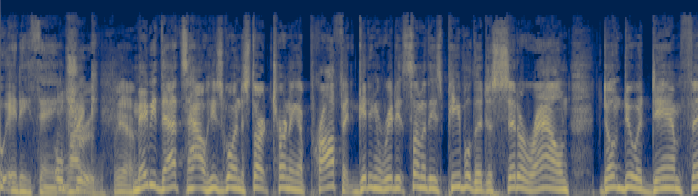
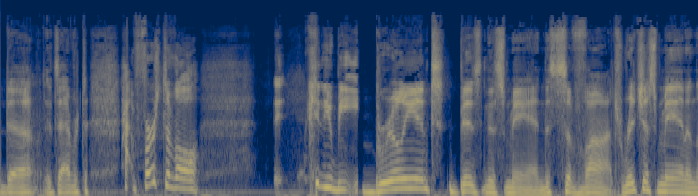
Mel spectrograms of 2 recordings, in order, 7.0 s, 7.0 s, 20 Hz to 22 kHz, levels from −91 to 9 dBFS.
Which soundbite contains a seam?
second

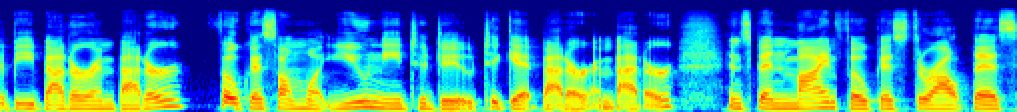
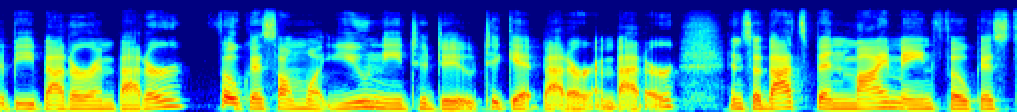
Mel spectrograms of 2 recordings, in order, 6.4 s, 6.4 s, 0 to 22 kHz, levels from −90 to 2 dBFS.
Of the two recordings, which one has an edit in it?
first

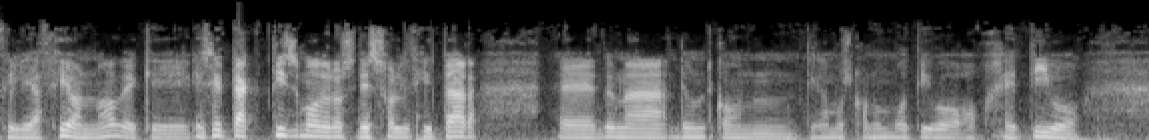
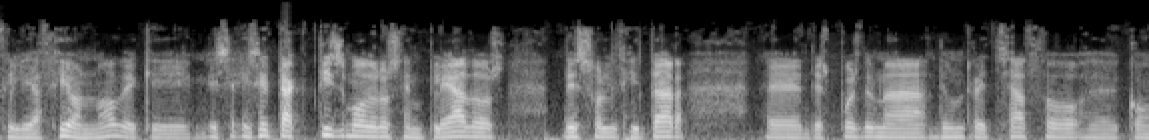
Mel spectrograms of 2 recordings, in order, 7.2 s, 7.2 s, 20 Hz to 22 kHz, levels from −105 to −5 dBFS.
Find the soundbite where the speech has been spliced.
first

